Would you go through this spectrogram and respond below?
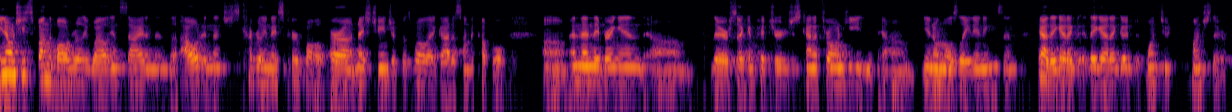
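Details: Adult speaker; ordinary speech.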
